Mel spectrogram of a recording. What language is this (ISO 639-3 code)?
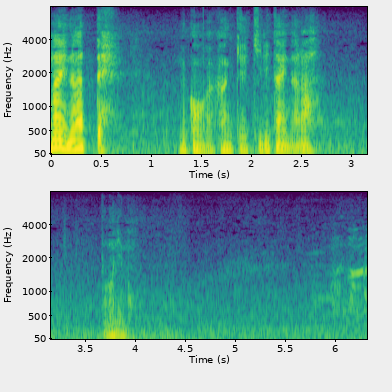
jpn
